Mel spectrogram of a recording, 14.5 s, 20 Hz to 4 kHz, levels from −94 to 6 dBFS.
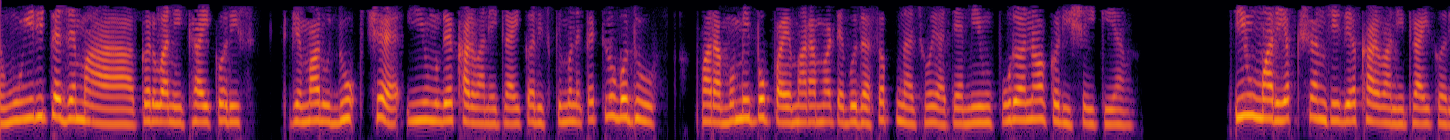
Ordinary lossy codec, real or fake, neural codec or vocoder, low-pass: MP3, 24 kbps; fake; codec, 16 kHz, 0.7 kbps, FocalCodec; 3.6 kHz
